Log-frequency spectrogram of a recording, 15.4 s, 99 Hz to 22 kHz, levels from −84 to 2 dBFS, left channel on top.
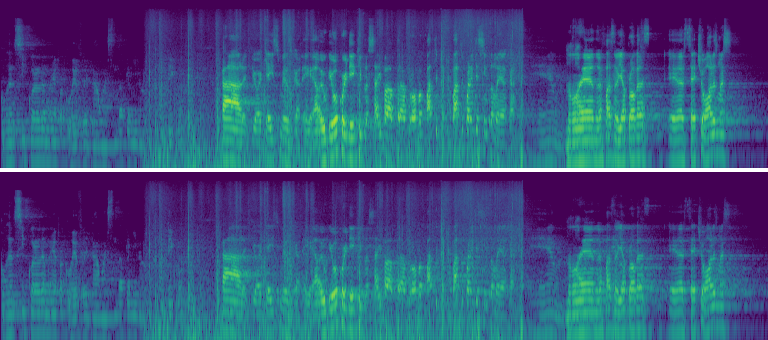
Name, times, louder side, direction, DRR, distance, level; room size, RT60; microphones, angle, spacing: voice 1, 0.0-3.9 10.5-11.4 12.2-12.5, right 1 dB, 20° right, 3 dB, 1.6 m, -42 dB
sound 1, 2.9-10.5, equal, ahead, 0.6 m, -36 dB
voice 2, 4.4-8.8 9.0-10.3 11.3-12.9 13.4-14.6, left 6 dB, 60° left, 16 dB, 0.5 m, -22 dB
27.0 x 25.5 x 6.6 m, 2.5 s
head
